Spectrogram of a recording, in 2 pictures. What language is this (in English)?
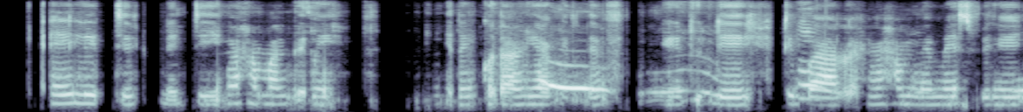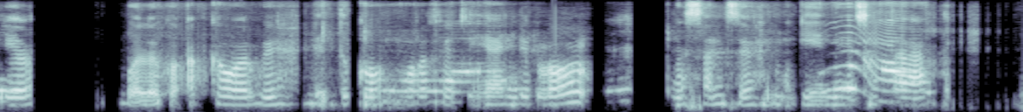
Wolof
